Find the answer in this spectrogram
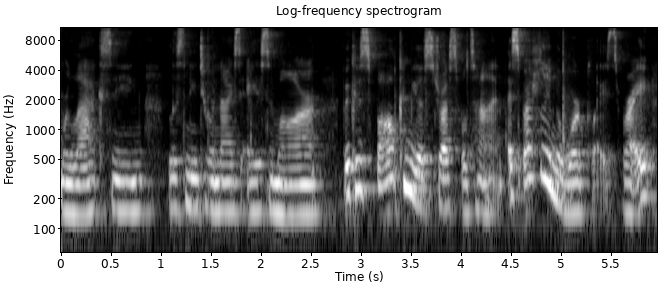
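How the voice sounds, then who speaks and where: There is noticeable background noise and audible room echo. A woman speaks fairly quickly with lively intonation. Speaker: livestreamer and custom audio creator. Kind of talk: casual livestream chat. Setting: live stream.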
